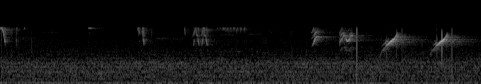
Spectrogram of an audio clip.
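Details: Common blackbird giving its evening spring song, recorded on 26 March 2010; high scratchy twitters build to two rising, clear whistled notes near the end, over a steady background hiss.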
